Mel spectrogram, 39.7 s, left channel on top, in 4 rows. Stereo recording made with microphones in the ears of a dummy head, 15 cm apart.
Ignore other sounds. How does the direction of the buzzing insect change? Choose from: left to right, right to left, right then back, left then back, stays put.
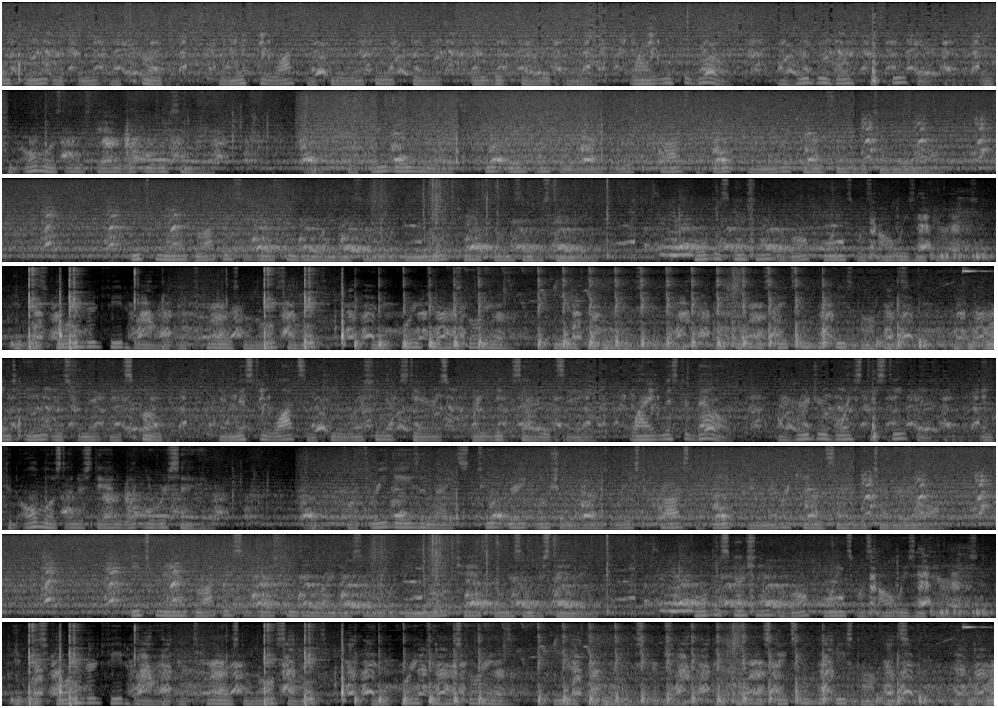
left to right.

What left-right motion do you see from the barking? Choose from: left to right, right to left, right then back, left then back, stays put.
left to right.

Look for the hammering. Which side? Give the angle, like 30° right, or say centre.
centre.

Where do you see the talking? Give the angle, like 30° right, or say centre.
60° right.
